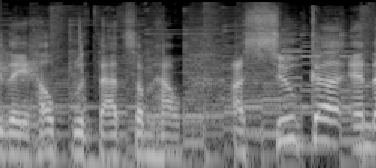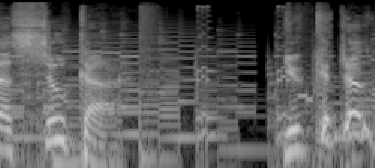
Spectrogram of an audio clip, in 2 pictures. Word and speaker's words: Asuka: I mean, it would be Asuka. Okay, like, the U is still there, but you're right. The emphasis is not on the U.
